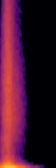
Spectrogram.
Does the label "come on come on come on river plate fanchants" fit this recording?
No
